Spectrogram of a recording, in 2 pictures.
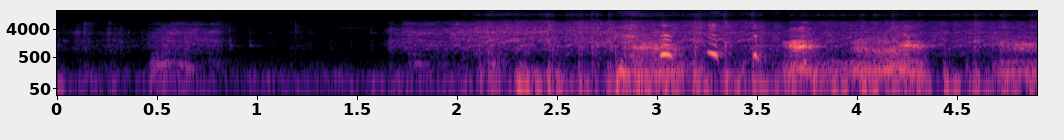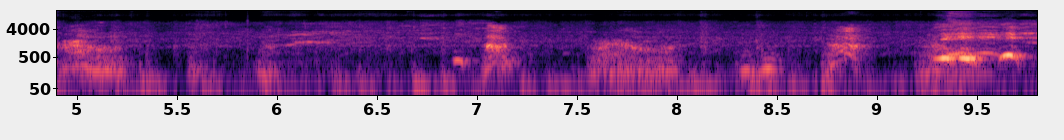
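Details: Eight-week-old Boxer puppy named Baron reacting to the lights, sounds and movement of the Ollie interactive robot toy, giving short rough growls and barks at irregular intervals, with toy noises and a person's voice in the room.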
